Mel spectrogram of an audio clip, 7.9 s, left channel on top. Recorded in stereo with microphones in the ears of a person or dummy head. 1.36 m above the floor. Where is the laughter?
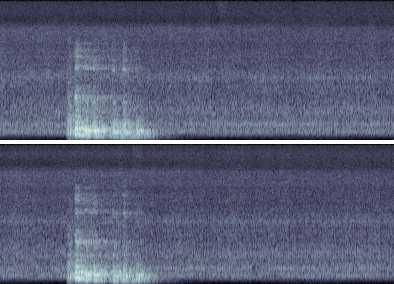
25° left (ahead or behind), 1.3 m.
